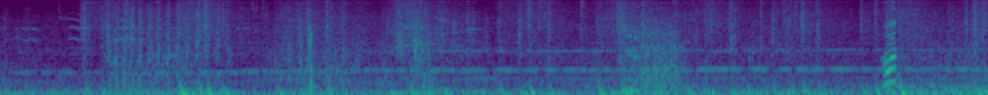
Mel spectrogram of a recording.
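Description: A horse in the video game Assassin's Creed Shadows clip-clops along with steady hoofbeats and gives several neighs and whinnies, the last one sharp and high, close and clear.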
